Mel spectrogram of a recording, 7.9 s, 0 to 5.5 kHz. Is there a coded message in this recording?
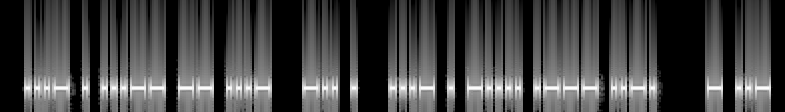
Yes: Morse code from 0.3 to 7.7 s, heard as a keyed tone, about 25 wpm, 590 Hz. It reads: VE3MV DE VE6JF TU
